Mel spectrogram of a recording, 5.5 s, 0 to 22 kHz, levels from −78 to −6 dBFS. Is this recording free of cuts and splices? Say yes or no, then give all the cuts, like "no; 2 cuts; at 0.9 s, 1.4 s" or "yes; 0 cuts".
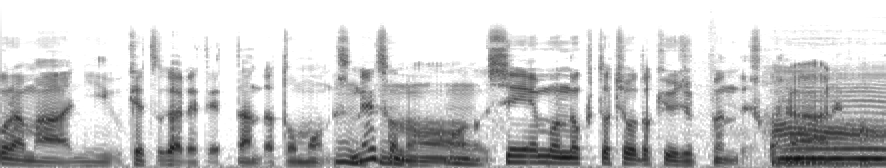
yes; 0 cuts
